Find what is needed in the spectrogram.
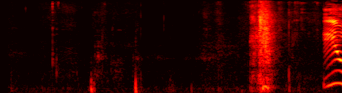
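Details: A dog gives a few soft sniffing clicks, then one sharp, hissing sneeze.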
